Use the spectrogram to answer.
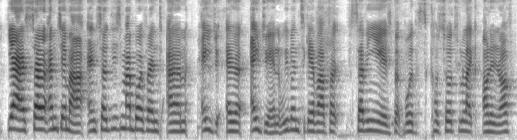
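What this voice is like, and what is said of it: Fast nasal put-on London accent. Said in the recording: “she's like British trash ... it's that quick talking back the throat nasal London accent ... the trashy housewife”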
